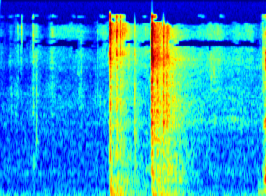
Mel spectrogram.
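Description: Two short knocks about a third of a second apart, from raw chicken being handled over a stainless steel kitchen sink.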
